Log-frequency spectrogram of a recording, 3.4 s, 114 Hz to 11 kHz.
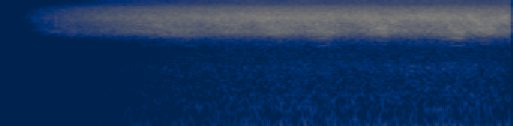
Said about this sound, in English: Summer cicadas drone in a withered Washington County forest, complaining, it seems, about this relentless extreme heat wave on the Arkansas Ozarks, in place for nearly 7 weeks now.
